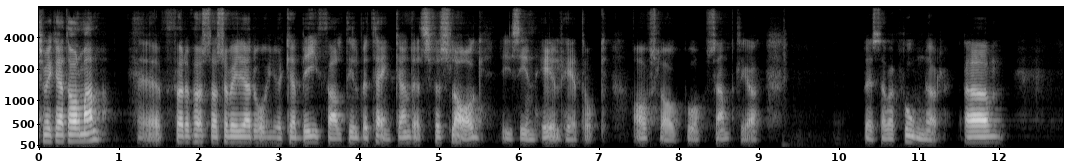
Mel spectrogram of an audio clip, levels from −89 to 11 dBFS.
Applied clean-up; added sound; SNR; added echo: neural mask model DeepFilterNet 3.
